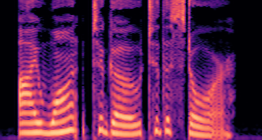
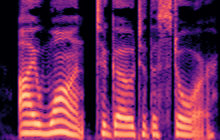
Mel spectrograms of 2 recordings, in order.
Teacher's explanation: Notice how I stress want and store. Stressing the key words makes your speech sound clearer and more natural.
